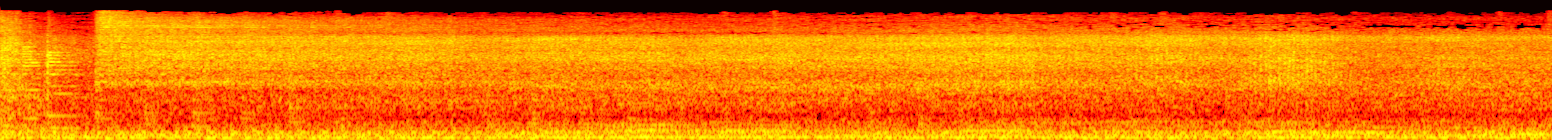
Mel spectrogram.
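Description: ATV engines running steadily, one revving up and down as a quad churns through a deep mud pit.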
